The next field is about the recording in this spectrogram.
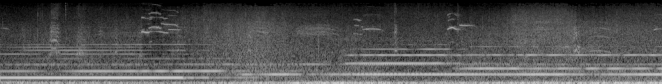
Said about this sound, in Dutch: Bij slecht zicht blies de misthoorn van het lichtschip een waarschuwingssignaal.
